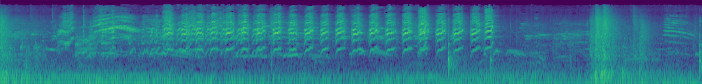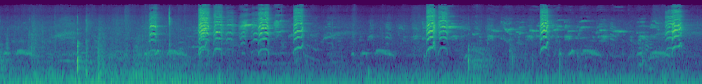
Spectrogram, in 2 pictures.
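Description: Birds calling: a fast, even run of chirping notes, about three a second, for roughly eight seconds. After that comes one short rustling burst, then scattered short chirps and calls.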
